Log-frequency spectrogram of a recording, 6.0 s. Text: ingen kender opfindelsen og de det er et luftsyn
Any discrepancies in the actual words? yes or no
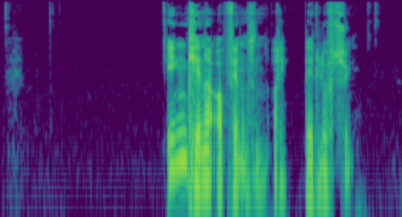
no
